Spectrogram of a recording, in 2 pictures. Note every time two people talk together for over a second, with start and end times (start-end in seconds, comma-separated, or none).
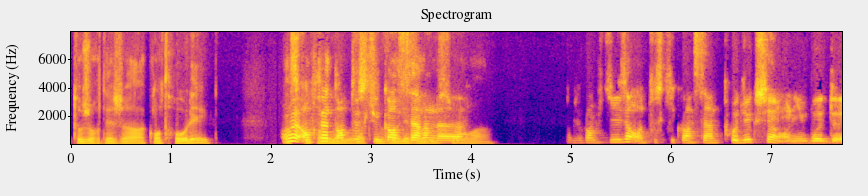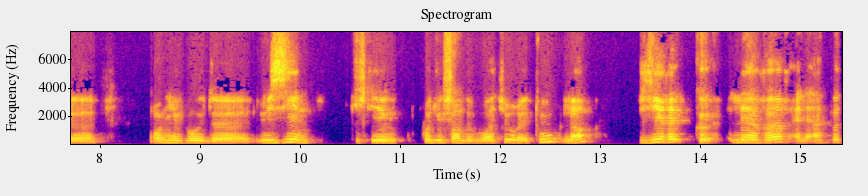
2.1-3.9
